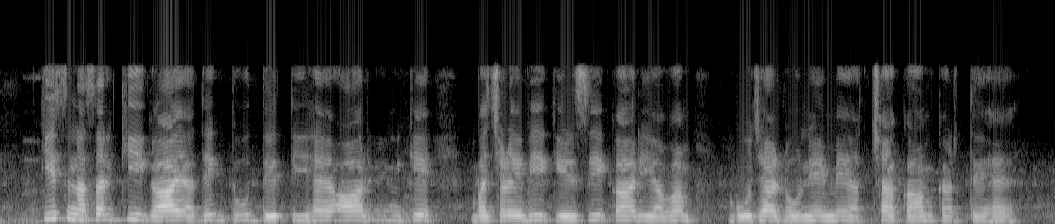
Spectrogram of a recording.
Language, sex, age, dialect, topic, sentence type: Hindi, female, 31-35, Hindustani Malvi Khadi Boli, agriculture, question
